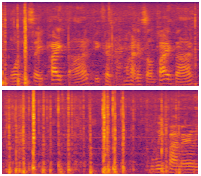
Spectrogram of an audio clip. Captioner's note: typing sounds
